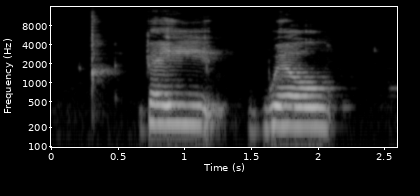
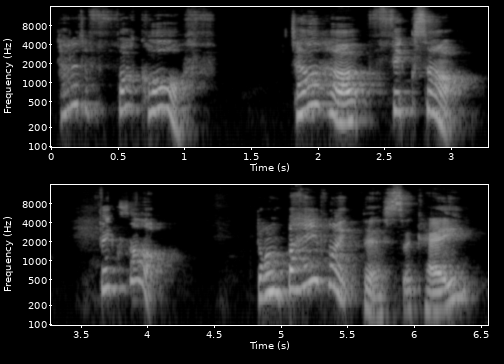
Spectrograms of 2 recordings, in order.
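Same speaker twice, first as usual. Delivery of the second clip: higher-pitched, insistent telling-off; exasperated retold advice; 6 semitones higher, 4 dB quieter than usual. Friend advising a husband about his wife, exasperated. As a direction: urge a friend to stand firm, reenacted.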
